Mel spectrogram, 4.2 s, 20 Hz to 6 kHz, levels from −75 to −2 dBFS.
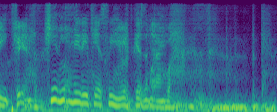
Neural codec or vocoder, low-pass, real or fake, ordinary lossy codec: codec, 16 kHz, 0.5 kbps, FreqCodec, larger model; 5.4 kHz; fake; none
